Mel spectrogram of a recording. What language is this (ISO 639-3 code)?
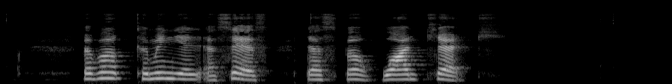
eng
